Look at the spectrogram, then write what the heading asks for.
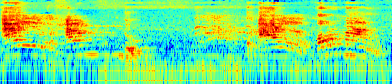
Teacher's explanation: membaca alif lam qamariah dengan tanpa bunyi tawallud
